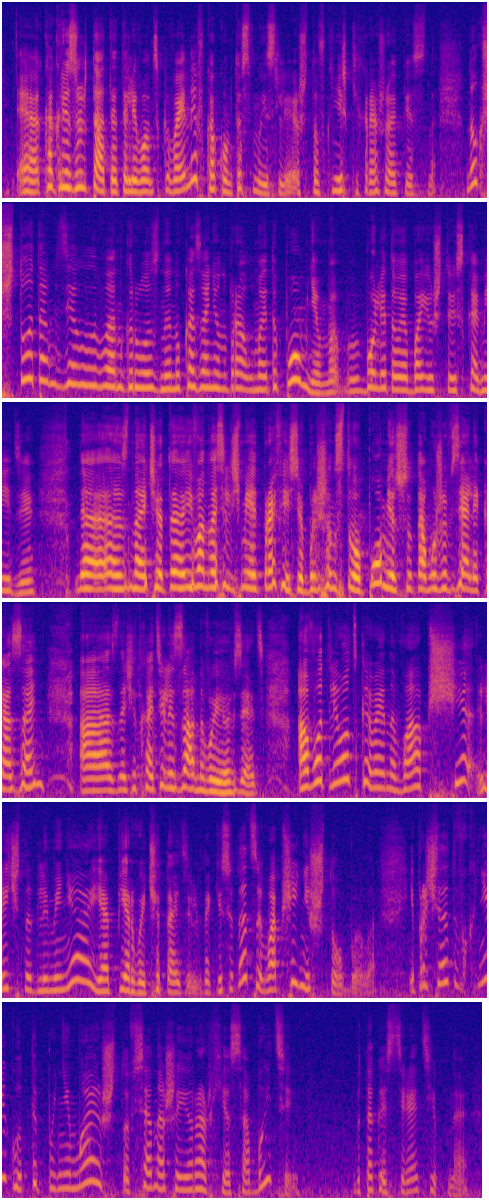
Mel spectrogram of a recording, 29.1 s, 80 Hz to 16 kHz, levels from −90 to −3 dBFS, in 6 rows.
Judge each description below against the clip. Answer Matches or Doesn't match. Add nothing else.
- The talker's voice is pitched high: Matches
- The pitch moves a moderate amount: Matches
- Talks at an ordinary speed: Doesn't match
